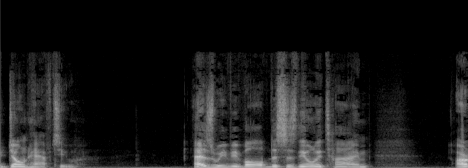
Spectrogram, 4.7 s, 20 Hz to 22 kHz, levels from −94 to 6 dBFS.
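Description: No technical faults are audible.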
